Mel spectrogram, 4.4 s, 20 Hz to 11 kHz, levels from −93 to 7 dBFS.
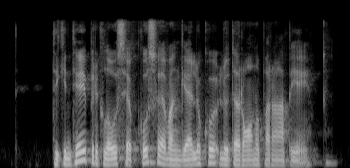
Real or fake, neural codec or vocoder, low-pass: fake; codec, 16 kHz, 4 kbps, X-Codec, HuBERT features, trained on LibriSpeech; 7.2 kHz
